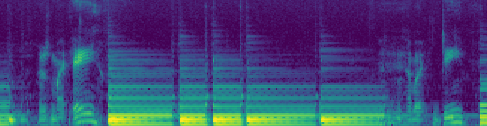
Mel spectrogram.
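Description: Acoustic guitar A string plucked repeatedly during tuning, four sustained ringing notes each decaying before the next, with brief talk at the start and end.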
